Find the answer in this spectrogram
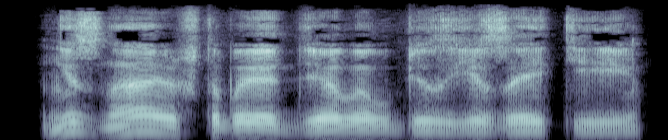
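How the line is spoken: Even voice. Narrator (Russian): ровным голосом произнес Шеридан

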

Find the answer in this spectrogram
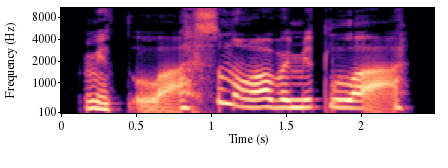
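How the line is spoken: Grumbling. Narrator (Russian): ворчал Стикс

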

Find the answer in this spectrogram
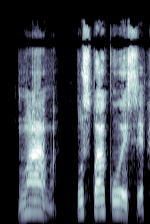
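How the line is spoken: Tired. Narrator (Russian): устало сказал Натаниэль

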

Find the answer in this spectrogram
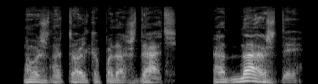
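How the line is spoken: Seer's whisper. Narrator (Russian): прошептал провидец

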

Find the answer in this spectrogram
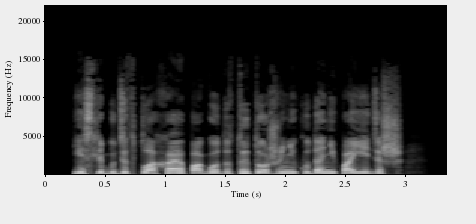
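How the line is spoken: Snort. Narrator (Russian): фыркнула

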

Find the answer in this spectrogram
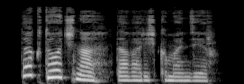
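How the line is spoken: Crisp military reply, phone. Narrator (Russian): отсалютовала в трубку Ирина

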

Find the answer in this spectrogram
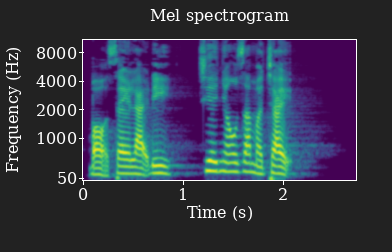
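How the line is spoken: Loud shout. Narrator (Vietnamese): hét to

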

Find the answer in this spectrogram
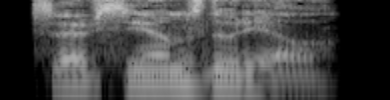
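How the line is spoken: Sudden hoarse rasp, hunter. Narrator (Russian): Неожиданно прохрипел один из охотников

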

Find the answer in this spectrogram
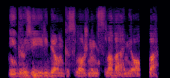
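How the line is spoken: Grumble. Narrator (Russian): Проворчала Фая

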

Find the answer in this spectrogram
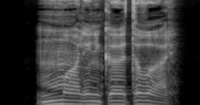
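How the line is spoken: Hissed. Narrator (Russian): Расшипел я

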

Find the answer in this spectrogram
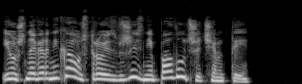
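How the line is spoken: Snapping retort. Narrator (Russian): огрызнулась

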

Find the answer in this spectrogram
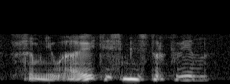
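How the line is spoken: Muttered. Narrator (Russian): пробормотала мисс Темп

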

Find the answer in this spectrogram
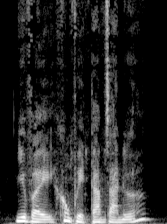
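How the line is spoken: Smiling, polite. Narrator (Vietnamese): Đông Phương Kình Lôi mỉm cười

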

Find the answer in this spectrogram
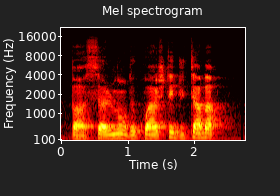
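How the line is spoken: Grumbled. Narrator (French): grommela-t-il

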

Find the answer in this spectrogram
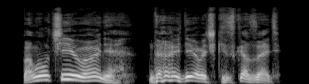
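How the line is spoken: Amused snort. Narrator (Russian): хмыкнул веселый князь воды

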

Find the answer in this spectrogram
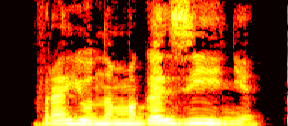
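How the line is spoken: Grumbled. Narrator (Russian): проворчала Лолита

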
